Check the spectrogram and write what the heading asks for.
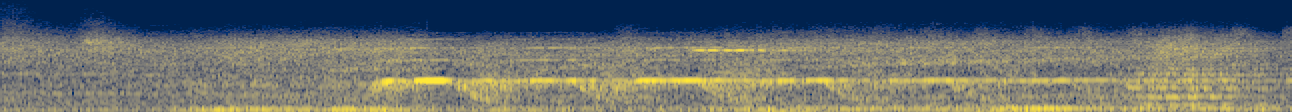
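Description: Fire engine siren sounding as the truck pulls out, starting about two seconds in with a steady high tone broken by repeated falling sweeps, over the low rumble of the truck's engine.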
